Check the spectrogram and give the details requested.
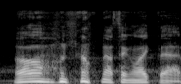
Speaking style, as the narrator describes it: I laughed

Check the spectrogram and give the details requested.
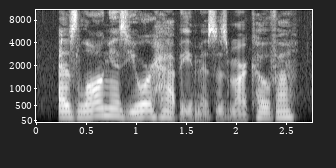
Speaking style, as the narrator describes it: I thought sarcastically

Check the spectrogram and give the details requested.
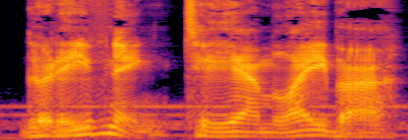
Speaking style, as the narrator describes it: she said with a raspy voice

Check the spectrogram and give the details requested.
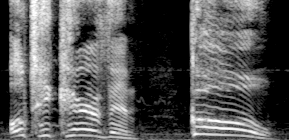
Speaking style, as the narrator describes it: Dante shouted

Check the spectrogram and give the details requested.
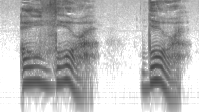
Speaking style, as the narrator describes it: I said, not angrily, not reprovingly, with nothing but sorrow in my voice, and nothing but sorrow in my heart

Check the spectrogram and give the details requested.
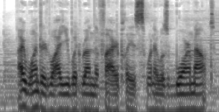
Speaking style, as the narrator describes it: Duckworth said

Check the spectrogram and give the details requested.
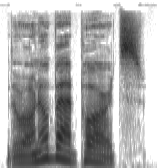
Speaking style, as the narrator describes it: I said dryly

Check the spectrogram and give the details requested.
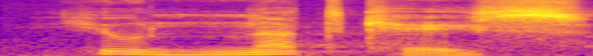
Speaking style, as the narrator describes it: said in a shaky voice

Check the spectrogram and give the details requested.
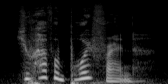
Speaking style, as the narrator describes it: she whispered

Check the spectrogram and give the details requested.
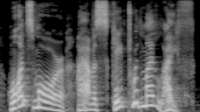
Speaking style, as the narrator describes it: he cried

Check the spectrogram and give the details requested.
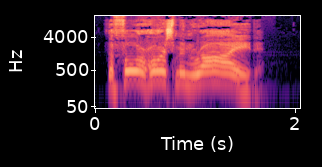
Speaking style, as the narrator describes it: bellowed Stick, his voice breaking so loudly

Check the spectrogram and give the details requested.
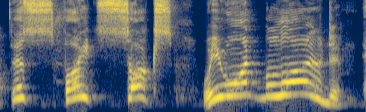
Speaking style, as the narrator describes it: From up top, you hear someone yell

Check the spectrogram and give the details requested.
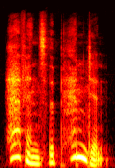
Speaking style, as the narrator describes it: cried Sonia

